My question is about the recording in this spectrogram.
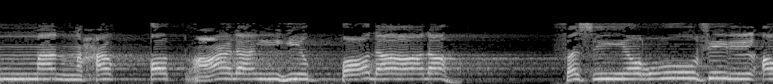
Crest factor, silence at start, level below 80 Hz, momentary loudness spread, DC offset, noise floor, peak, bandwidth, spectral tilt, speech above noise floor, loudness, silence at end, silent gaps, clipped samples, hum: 14 dB; 0 s; -52 dBFS; 9 LU; under 0.1%; -39 dBFS; 0 dBFS; 7.4 kHz; -2 dB/octave; 25 dB; -14 LUFS; 0 s; none; under 0.1%; none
